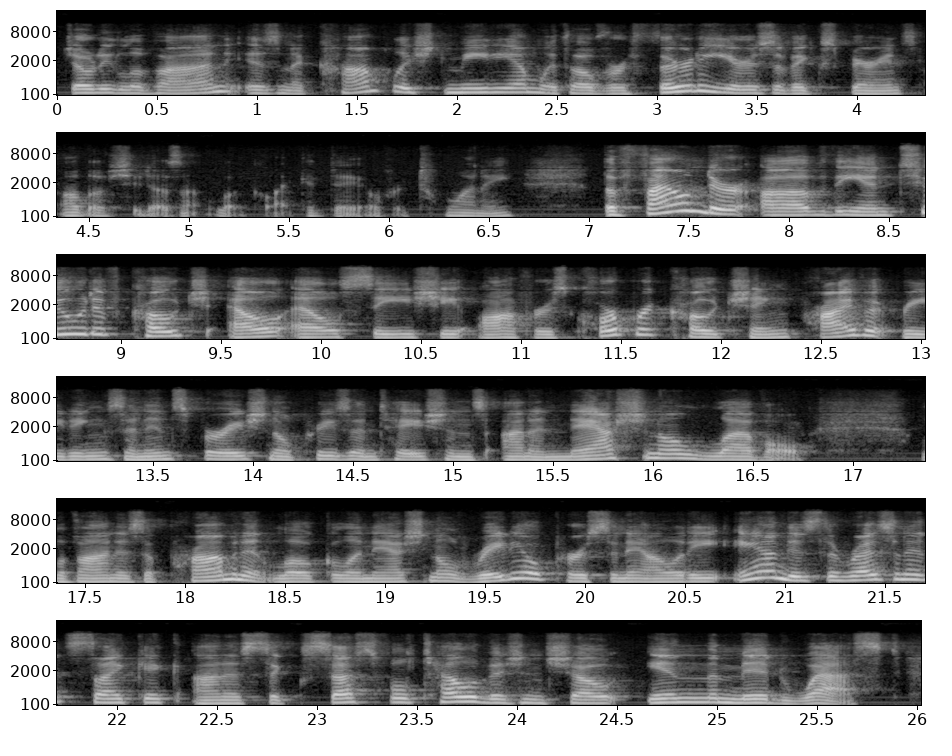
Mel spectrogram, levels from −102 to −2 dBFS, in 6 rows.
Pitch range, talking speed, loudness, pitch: 140-185 Hz, 145 wpm, -28 LUFS, 155 Hz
